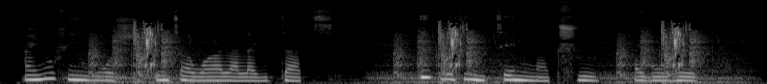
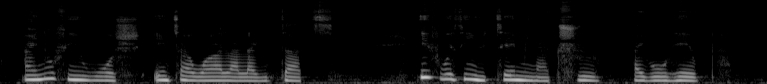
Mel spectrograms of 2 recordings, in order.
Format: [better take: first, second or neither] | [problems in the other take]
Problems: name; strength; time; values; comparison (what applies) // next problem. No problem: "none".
second | background sound (Liquid); 6 dB below the speech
